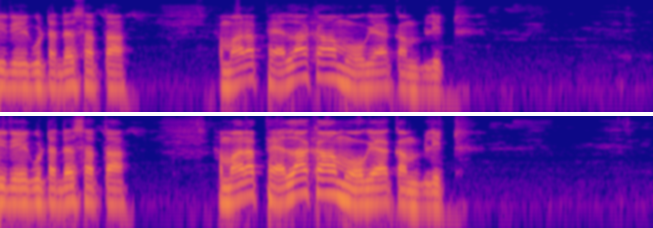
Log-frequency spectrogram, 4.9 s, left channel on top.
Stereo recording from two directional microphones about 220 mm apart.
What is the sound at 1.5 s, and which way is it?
A man's voice, 30° right (ahead or behind).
